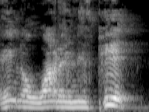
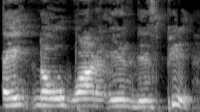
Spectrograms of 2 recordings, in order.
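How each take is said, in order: First: Said in the usual way. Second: "Ain't no water in this pit" slowed, word by word; "Ain't no water in this pit" drawn out deliberately; slow, emphatic repeat. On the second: Acted.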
